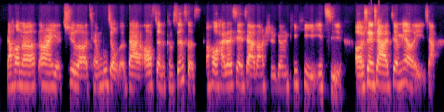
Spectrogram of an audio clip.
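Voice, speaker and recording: A woman speaks at a medium pitch with a somewhat breathy voice, recorded dry and close with no echo. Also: ordinary pitch variation, moderate pace. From China. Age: 20s. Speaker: student intern journalist. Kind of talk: casual chat.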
